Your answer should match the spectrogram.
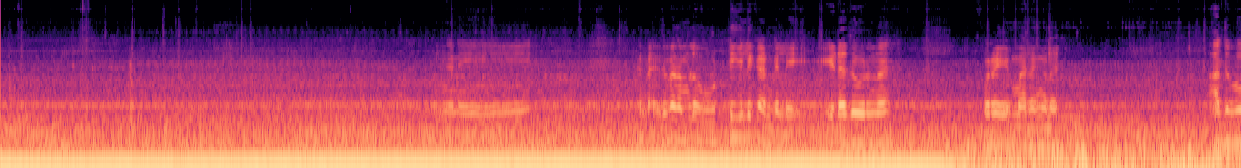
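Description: Low, steady rumble of a car driving along a road, loud until it eases about nine and a half seconds in. A voice speaks in short phrases over it during the second half.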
